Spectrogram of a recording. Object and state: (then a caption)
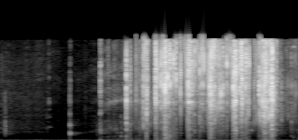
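Dry bar soap being shaved. A small metal blade shaves a palm-sized solid oval bar of dry white soap coated in silver paint, held in one hand while the blade in the other scrapes off curls and flakes. After a near-quiet start, it turns into a dense, dry, crunchy scraping and crackling with a bright, high edge and a low thump beneath.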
